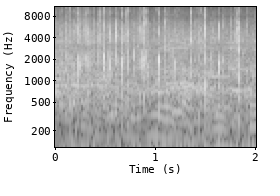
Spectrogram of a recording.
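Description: An audience claps to welcome the Prime Minister, a brisk patter of many hands close by, mixed with crowd murmur for a short burst.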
